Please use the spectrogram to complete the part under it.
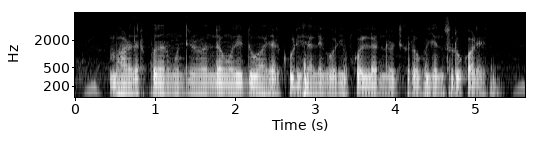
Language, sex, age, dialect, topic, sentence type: Bengali, male, 18-24, Standard Colloquial, banking, statement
